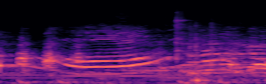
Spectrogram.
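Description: A woman's high-pitched, laughing exclamation of surprise, her voice swooping down and back up.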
